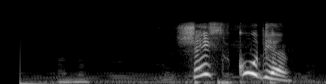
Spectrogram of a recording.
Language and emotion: Russian, positive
